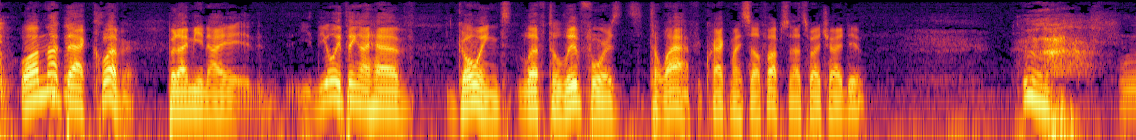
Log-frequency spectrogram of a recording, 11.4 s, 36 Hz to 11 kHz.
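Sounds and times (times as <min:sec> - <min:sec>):
speech: 0:00.2 - 0:08.7, 0:10.2 - 0:11.3
person yawning: 0:10.2 - 0:11.3.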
